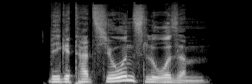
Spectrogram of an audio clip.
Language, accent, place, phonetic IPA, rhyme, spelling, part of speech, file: German, Germany, Berlin, [veɡetaˈt͡si̯oːnsloːzm̩], -oːnsloːzm̩, vegetationslosem, adjective, De-vegetationslosem.ogg
- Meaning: strong dative masculine/neuter singular of vegetationslos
